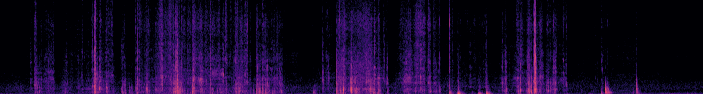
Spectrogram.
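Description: Cardboard box being opened and unpacked by hand: irregular rustling, scraping and clicks of the card and of the plastic nozzles and hose inside, followed by two light knocks near the end.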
